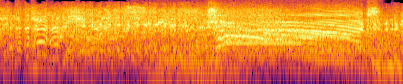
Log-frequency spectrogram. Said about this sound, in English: Well, it sounds like a crowd.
